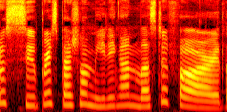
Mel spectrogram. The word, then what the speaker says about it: Mustafar: to Mustafar, which is maybe how you say it. – Yeah, that is how you say it. Yes.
